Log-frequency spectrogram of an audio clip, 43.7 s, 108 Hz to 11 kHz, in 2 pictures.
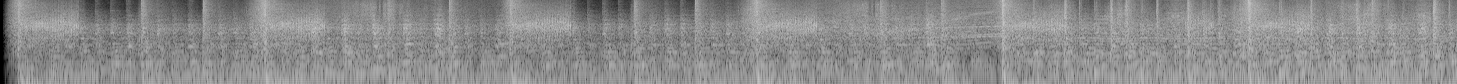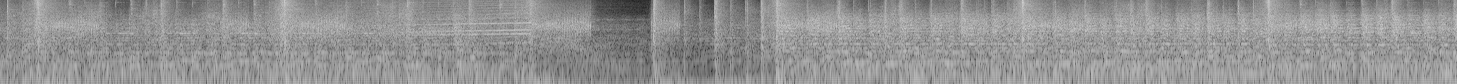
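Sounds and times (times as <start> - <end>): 
active horror trailer music: 0.0 - 43.7.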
